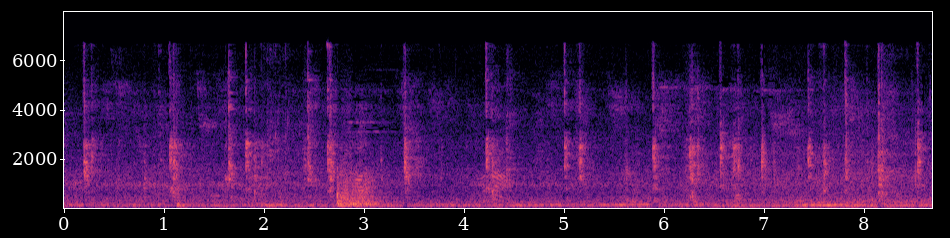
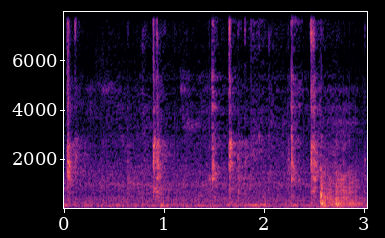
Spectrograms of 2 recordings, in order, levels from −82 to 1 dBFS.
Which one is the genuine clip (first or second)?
first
